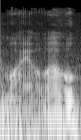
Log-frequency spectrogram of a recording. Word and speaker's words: mu: be properly vetted the Greek symbol mu pronounced my oo mu is used to indicate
